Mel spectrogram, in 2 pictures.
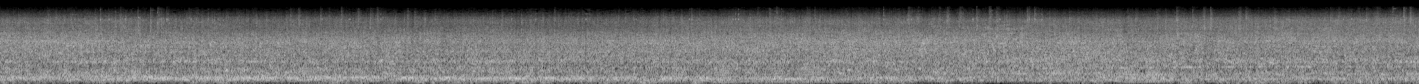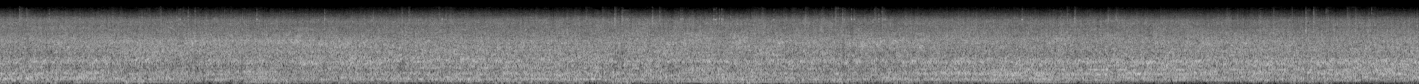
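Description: Steady running noise of a miniature railway train carrying its passengers along the track: wheels on the rails making an even hiss that does not let up.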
